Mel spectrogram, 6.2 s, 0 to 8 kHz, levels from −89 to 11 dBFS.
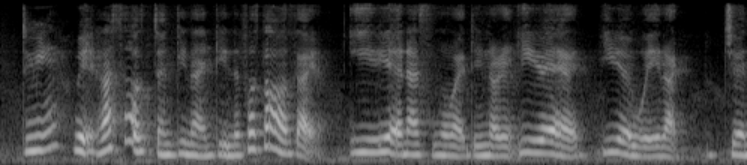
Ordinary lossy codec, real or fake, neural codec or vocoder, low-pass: none; fake; codec, 16 kHz, 1 kbps, FunCodec, trained on LibriTTS, 50 frames a second; 7.2 kHz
